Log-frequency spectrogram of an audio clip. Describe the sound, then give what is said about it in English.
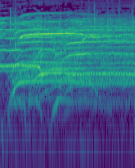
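A crowd cheers for a speaker at a rally outside the Israeli consulate in New York, a dense, continuous roar of many voices shot through with high whoops and shouts from start to finish. “It's one of the speakers being cheered outside the Israeli consulate in New York.”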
